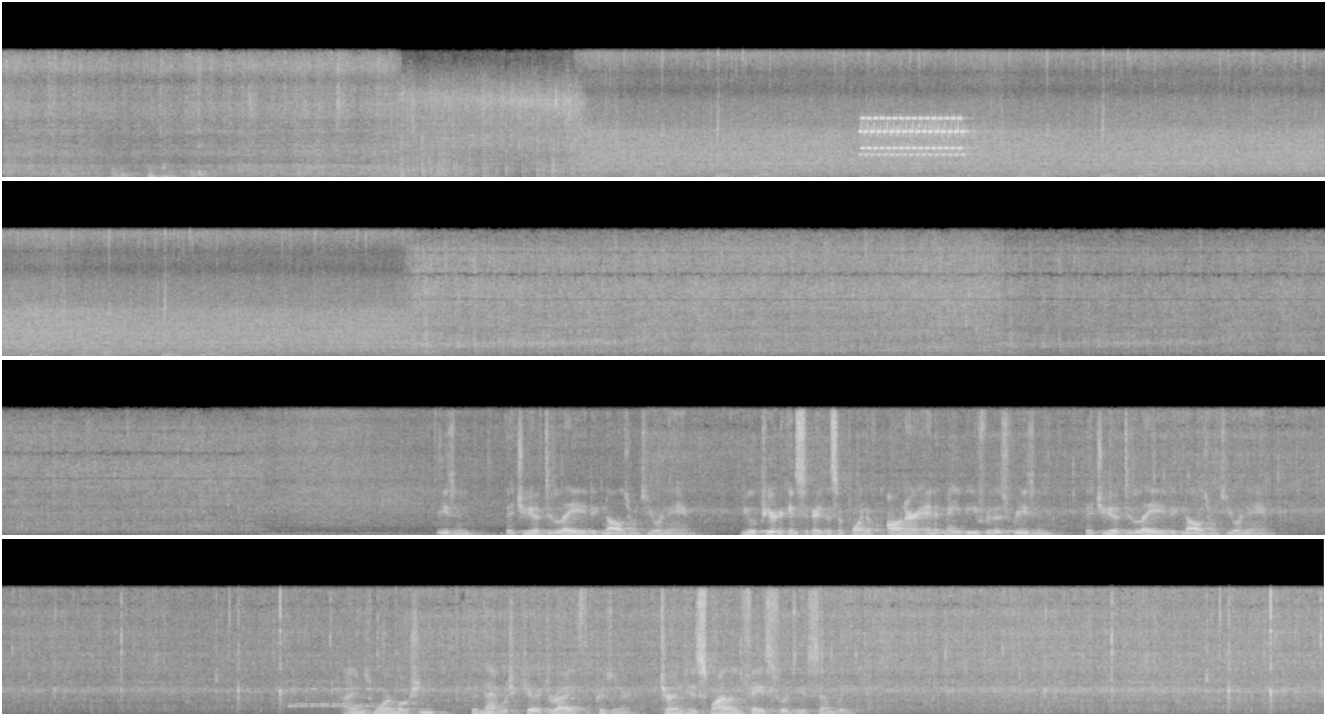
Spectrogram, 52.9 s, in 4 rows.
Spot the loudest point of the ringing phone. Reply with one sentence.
The loudest moment of the ringing phone is at 9 seconds.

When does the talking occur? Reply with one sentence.
The talking can be heard from 30.8 to 39.2 s and from 43.1 to 48.2 s.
